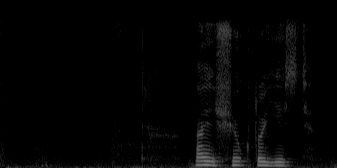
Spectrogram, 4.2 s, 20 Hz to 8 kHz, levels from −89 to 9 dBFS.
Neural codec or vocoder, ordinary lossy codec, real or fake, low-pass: none; none; real; 7.2 kHz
